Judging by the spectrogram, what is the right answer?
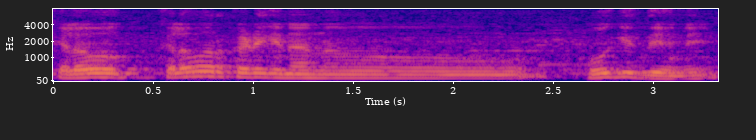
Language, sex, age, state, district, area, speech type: Kannada, male, 45-60, Karnataka, Udupi, rural, spontaneous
